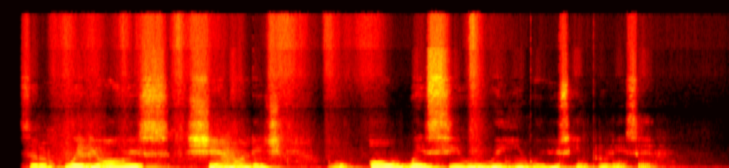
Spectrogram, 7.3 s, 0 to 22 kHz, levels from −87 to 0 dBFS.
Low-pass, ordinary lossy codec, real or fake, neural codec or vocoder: none; none; real; none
